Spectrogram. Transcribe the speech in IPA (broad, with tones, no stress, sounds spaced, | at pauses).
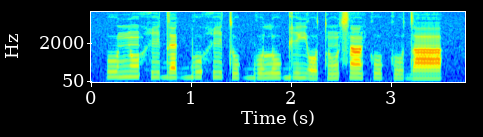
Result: u˧ n ũ˦ h i˧ d ɛ˧ ɡ͡b u˦ h i˦˨ t u˨˦ ɡ͡b u˧ l u˧ ɡ i˧ j o˨ t ũ˨˦ s ã˦ k u˦ k u˧ d a˦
